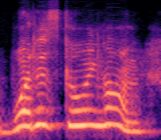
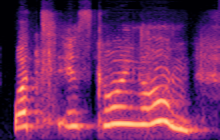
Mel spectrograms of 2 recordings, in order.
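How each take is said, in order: First: Woman's voice. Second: Drawn-out high woman calling; slow woman's voice. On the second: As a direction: stretch it out, calling from the hallway. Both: Acted. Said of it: "a proper fair woman's voice".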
